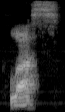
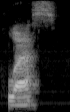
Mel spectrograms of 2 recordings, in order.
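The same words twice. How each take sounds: First: British "class" with ah vowel; "class" with a back open vowel; British pronunciation. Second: American "class" with front a; "class" with open ae sound; American pronunciation. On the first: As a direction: say "class" as clahss. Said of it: "they say bath in Britain". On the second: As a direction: say "class" with the vowel of cat. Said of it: "We say bath". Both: Shown as a demonstration.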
